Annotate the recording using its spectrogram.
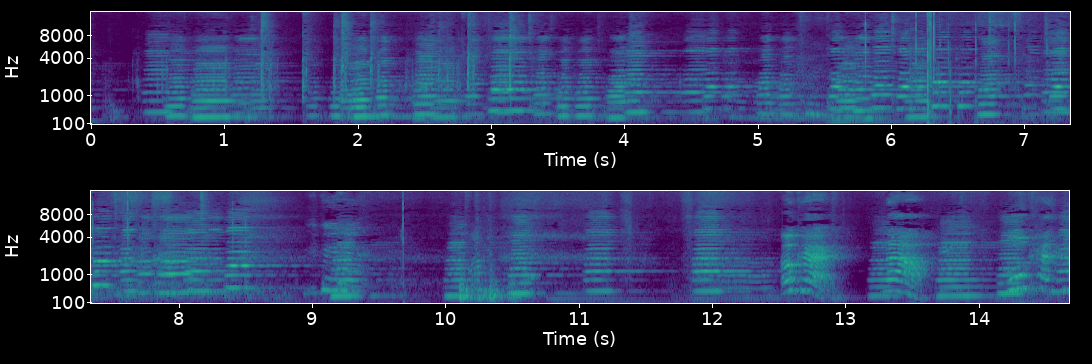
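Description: Several digital keyboards played at once, each voice running through its own line of short held notes, the lines overlapping out of step.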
